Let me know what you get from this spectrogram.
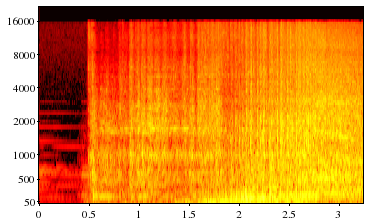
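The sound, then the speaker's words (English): An old FedEx truck, used as a laundry pickup and delivery vehicle, cranks and turns over after a brief silence, then revs up into a steady, loud rumble that builds and holds, with no one talking. “We found an old FedEx truck that was for sale, and we bought that truck and painted our name, Easy Laundry, on the side of it.”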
